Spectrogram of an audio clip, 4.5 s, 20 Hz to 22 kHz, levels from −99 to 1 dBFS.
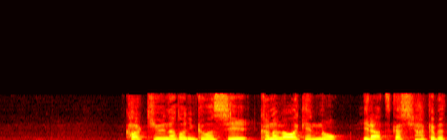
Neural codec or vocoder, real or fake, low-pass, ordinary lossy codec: codec, 16 kHz in and 24 kHz out, 2.2 kbps, FireRedTTS-2 codec; fake; 7.2 kHz; MP3, 64 kbps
